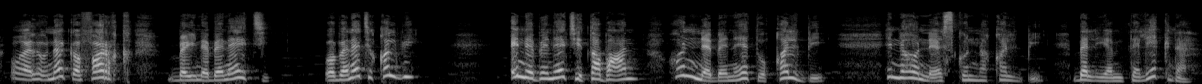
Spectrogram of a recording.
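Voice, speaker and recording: A woman's voice: medium pitch, sing-song, measured pace, long pauses, fairly bright tone. A woman co-presenting a scripted radio literary program, replying and commenting in formal classical Arabic.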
